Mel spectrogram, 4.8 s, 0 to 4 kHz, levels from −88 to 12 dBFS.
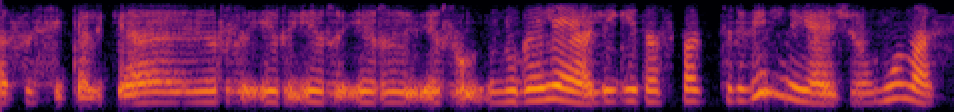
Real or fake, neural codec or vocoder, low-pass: fake; vocoder, 22.05 kHz, 80 mel bands, HiFi-GAN; 3.6 kHz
